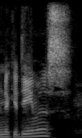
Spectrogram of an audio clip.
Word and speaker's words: Nickademus: or Nicodemus? You pronounce Nickademus just fine, so we can go with that.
